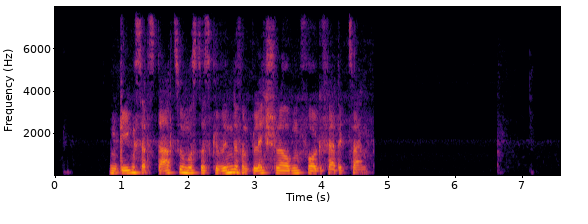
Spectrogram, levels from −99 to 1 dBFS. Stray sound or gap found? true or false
false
